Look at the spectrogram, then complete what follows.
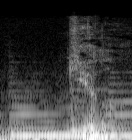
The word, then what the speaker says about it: Gill: Gill. Or is it Jill? G-I-L-L. Daddy, G before I makes the G a soft G, so Jill. Yeah, but gills on a fish is spelled Gill.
